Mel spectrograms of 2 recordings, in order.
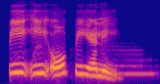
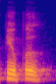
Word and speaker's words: people: It is pronunciated as PEOPLE. I'm pupil. Huh?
